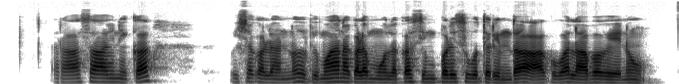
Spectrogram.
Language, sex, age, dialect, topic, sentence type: Kannada, male, 18-24, Coastal/Dakshin, agriculture, question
